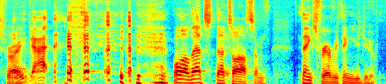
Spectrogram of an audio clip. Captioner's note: laugh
